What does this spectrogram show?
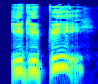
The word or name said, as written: edb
